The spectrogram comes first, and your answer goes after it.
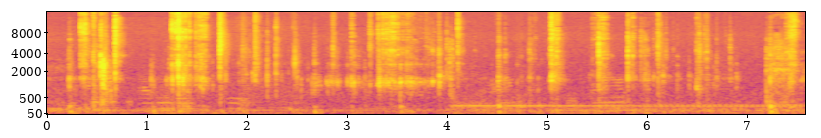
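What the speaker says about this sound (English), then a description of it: "I will be adding this with some tape runner." A handheld tape runner laying adhesive on acetate for a craft project gives quiet, close ratcheting clicks in irregular bursts, with a faint steady hum underneath.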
